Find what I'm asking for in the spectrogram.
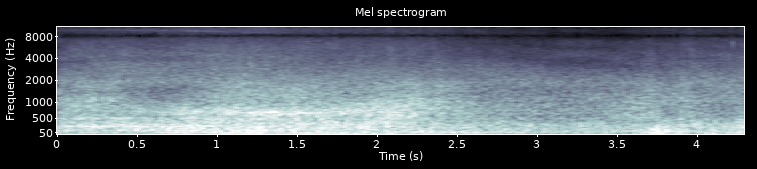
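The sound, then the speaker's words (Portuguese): Steady, loud low rumble of passing traffic, with trucks and cars going by on the street, swelling and easing over a few seconds with some wind buffeting the microphone. “passa caminhão, e passa carro pra caralho.”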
